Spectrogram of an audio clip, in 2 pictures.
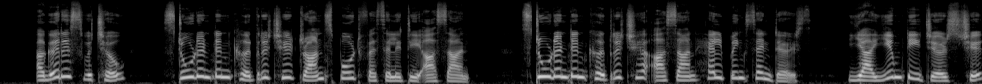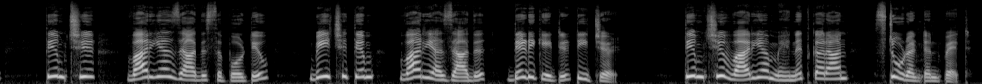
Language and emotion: Kashmiri, neutral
